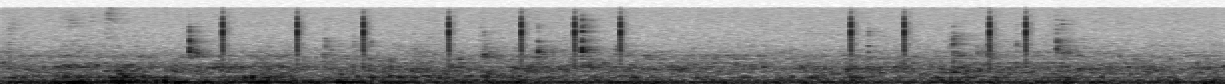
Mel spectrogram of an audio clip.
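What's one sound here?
Short soft clicks tick as a game menu is browsed.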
